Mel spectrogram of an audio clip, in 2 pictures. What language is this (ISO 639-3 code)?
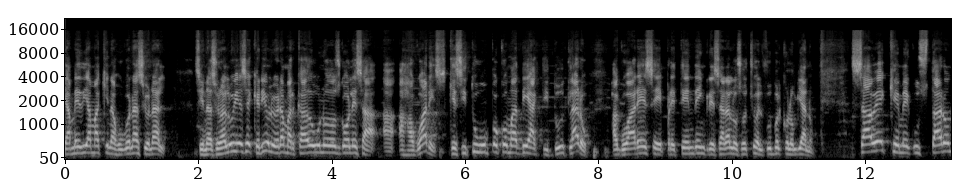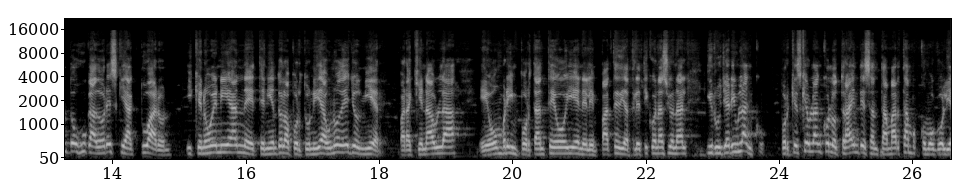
spa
